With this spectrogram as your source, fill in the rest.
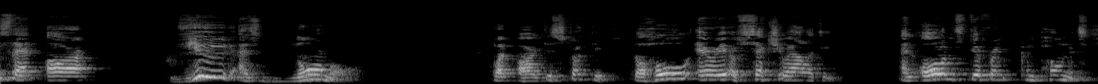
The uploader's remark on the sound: Recorded 7/24/2011 at Christ Church Anglican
